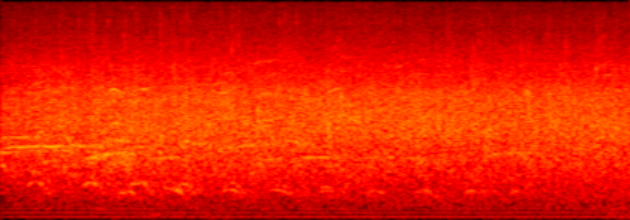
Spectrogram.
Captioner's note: applause, cheering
